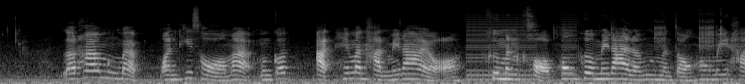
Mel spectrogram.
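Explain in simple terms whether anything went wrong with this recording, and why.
A mobile phone on the old 2G network was sitting close to the recording equipment while it sent data. Such a phone transmits in short radio bursts, about 217 times a second, and the audio circuitry picked those pulses up and turned them into sound. The result is GSM phone buzz, a harsh, raspy buzz laid over the speech from 4.66 to 5.77 s. Because the phone was transferring data, the buzz comes and goes.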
